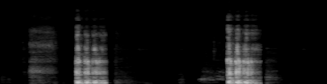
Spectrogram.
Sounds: Throat clearing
